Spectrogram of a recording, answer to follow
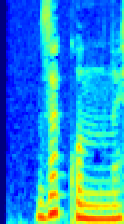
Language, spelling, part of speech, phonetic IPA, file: Russian, законность, noun, [zɐˈkonːəsʲtʲ], Ru-законность.ogg
- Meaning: 1. legality, lawfulness, legitimacy 2. rule of law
